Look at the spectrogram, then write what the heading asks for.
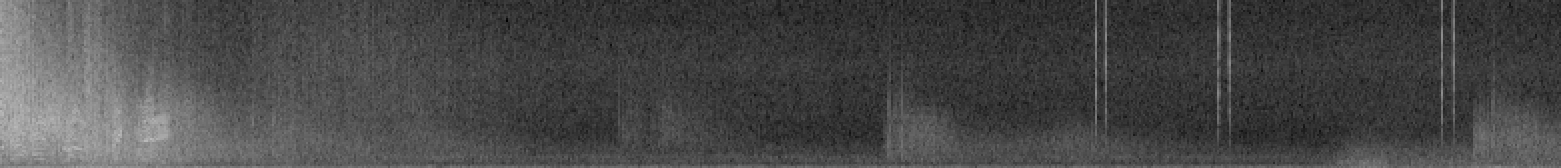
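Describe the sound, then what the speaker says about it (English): A mortar barrage in World in Conflict opens with a heavy, loud blast that rumbles away, then a few distant thuds and smaller impacts follow under faint battlefield ambience. "mortar barrage"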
